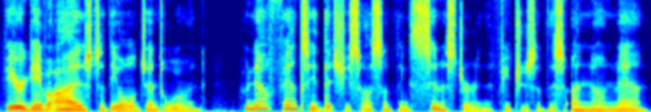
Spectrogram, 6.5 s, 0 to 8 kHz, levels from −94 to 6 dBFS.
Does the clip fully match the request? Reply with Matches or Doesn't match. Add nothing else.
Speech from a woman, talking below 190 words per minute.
Doesn't match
